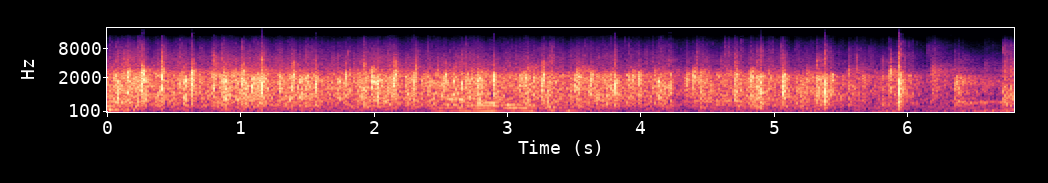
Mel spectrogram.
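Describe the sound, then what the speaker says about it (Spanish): A church congregation at Templo Cristiano Getsemani in Apopka, Florida claps steadily and loudly for several seconds, a dense even applause with scattered sharper claps and a faint voice underneath. "Denle fuerte el aplauso al Señor."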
